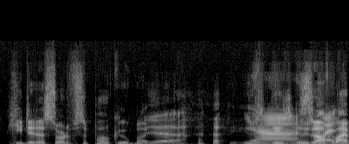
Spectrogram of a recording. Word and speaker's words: seppuku: less, the way that they talk about the seppuku.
